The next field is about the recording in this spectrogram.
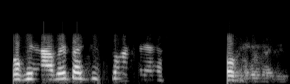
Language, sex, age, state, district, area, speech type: Telugu, female, 45-60, Andhra Pradesh, Eluru, rural, conversation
